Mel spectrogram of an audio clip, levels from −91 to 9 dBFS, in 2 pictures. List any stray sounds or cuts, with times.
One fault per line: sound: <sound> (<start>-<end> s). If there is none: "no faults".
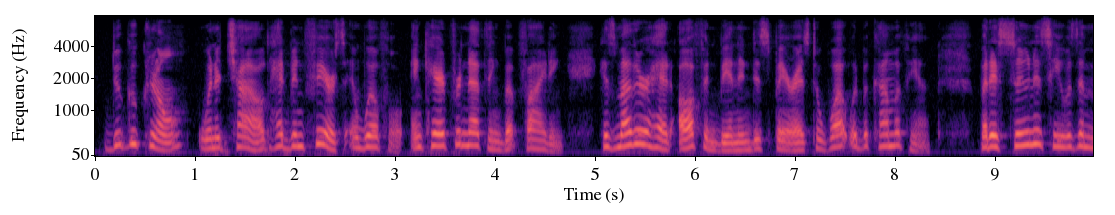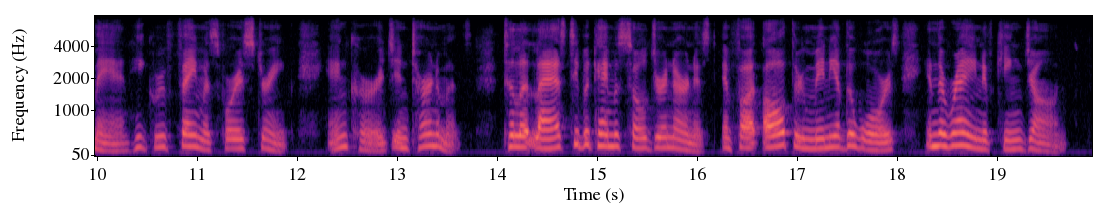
no faults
